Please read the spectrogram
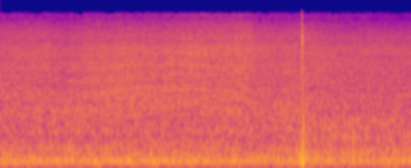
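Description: Steady road and engine noise heard inside a moving car's cabin, with one sharp click about three seconds in.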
